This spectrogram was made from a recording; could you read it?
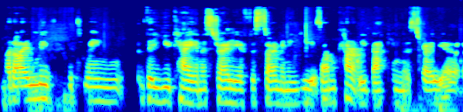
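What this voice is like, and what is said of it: Australian accent. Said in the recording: “You can probably tell from my accent I'm Australian”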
